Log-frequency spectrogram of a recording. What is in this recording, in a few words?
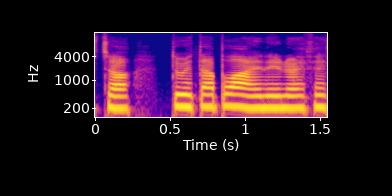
"blaen", Welsh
